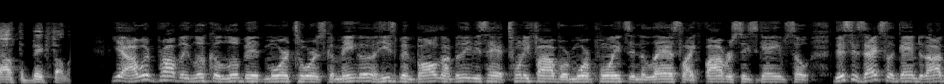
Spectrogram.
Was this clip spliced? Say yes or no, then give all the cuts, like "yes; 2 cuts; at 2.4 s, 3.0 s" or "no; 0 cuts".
no; 0 cuts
